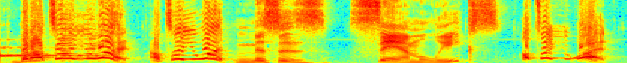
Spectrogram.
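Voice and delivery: sing-song taunt to the chatter; taunting falsetto. Acted.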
